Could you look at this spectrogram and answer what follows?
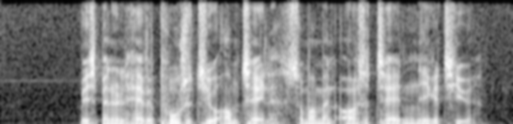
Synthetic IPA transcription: ʋe̝smænʋe̝lɦɛːʋəpʰo̝ːsit͡sʰiʊʔɒ̽mt͡sʰɛ̰ːləsɒ̽mɒ̽mænɒ̽s̬ət͡sʰɛ̰ːd̥enne̝ɡ̥æt͡sʰiʊə

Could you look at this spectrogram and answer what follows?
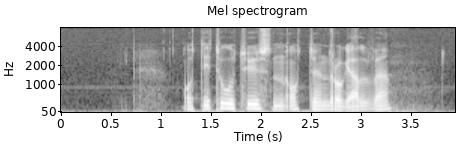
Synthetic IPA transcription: ʔɔt̪ɪt̪ʰuːt̪ʰʉːsn̩ʔɔ̰t̪əhʉnd̪ɾəoːɡɛlʋə

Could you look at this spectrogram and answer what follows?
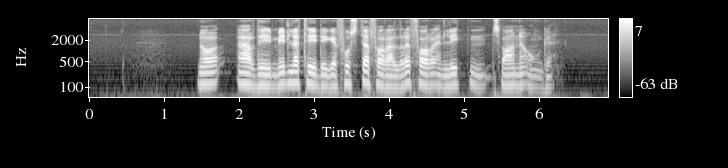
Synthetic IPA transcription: noːæːɾd̪iːmɪd̪ləʈʰiːd̪ɪɡəfʊst̪əfɔɾɛld̪ɾəfɔɾeːnliːt̪n̩sʋɑːnəʊŋɡə

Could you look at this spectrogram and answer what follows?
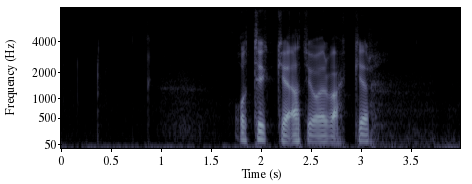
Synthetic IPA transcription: ɔt̪ʰʏkːaʔat̪jɑːɡæɾva̰kːəɾ

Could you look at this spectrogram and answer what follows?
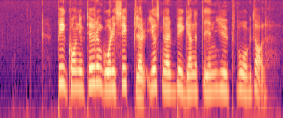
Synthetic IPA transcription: b̥ʏɡkʰɔnjɵkt̪ʰʉ̟ːɾənɡoːɾɪsʏkləɾjɵst̪nʉ̟ːæɾbʏɡːand̪ət̪ɪɛnjʉ̟ːpvoːɡd̪ɑ̰ːl

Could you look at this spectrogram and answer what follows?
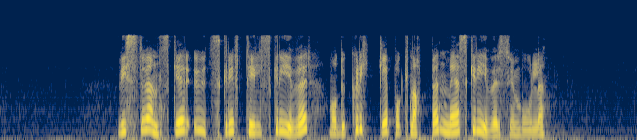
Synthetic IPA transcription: ʋɪsd̪ʉːœnskəɾʉːt̪skɾɪft̪ʰɪlskɾiːʋəɾ | moːd̪ʉːkʰɽɪkəpʰoːkʰnɑpənmeːskɾiːʋəɾsʏmbuːlə

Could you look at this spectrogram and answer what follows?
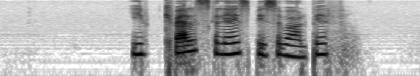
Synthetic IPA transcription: iːkʰʋɛlskɑljæɪspiːsəʋɑːlbɪf

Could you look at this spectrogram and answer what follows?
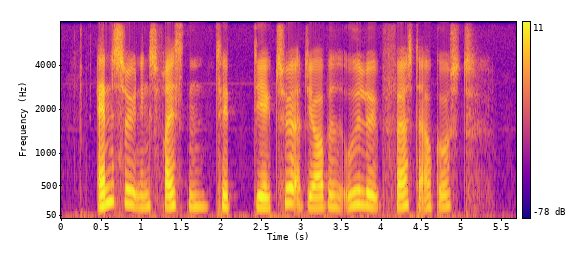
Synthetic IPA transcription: ʔænsø̰ːne̝ŋsfʁɛsd̥n̩t͡sʰe̝ | d̥iʁeɡ̥̚t͡sʰø̰ɐ̰d̥jɒ̽b̥ð̞̩ˠuð̞ˠlø̰ːb̥fɶɐsd̥əʔɑ̈ʊɡ̥ɔ̽sd̥

